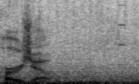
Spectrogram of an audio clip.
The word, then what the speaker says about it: Peugeot: But I like the European pronunciation better, Peugeot.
